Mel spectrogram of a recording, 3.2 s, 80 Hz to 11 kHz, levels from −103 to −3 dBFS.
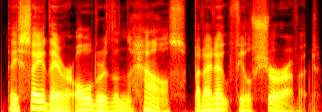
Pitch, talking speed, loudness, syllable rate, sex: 110 Hz, 280 wpm, -18 LUFS, 6.4 syllables/s, male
